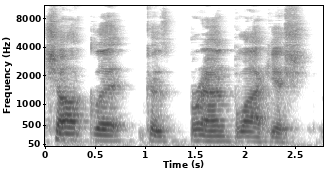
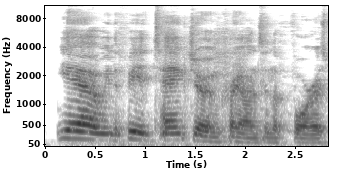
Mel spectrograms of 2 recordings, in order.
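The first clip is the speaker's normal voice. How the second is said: plain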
